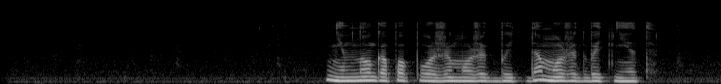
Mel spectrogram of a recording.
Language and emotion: Russian, neutral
